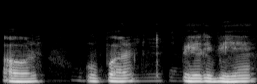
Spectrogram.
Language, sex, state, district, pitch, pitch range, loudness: Hindi, male, Bihar, Patna, 145 Hz, 140-160 Hz, -16 LUFS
